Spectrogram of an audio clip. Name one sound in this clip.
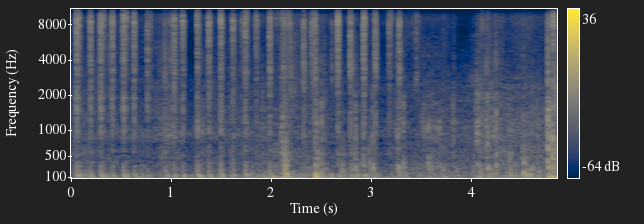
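Long fingernails tap quickly and lightly on glass.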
